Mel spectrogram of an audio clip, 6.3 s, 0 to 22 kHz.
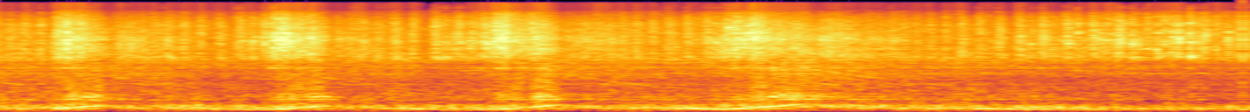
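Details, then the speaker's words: Oldsmobile Cutlass small-block Chevy V8, low idle, revs blipped: rising slightly ragged with faint valve train rattle; valve cover removal found a broken valve spring. "Something doesn't sound right. Doesn't sound right."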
